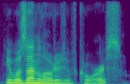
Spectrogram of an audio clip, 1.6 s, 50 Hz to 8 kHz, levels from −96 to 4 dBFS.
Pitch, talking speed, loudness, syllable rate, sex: 175 Hz, 185 wpm, -16 LUFS, 5.6 syllables/s, male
